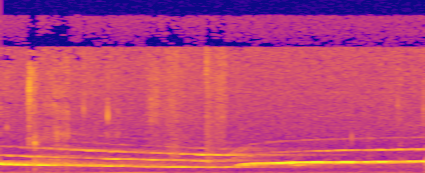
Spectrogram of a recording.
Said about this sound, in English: Yeah, it's just the siren. Thank you. Mm-hmm. Yeah, if only... Yeah, I'm just letting it go by.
